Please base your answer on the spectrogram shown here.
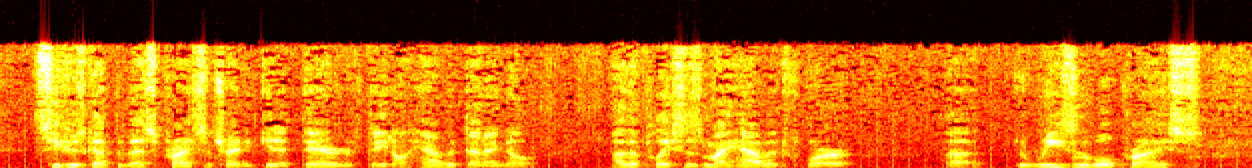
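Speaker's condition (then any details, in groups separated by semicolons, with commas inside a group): No condition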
